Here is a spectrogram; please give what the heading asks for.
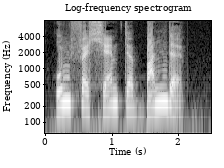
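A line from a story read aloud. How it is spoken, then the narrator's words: Bunny shrieking. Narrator (German): kreischte das Häschen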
